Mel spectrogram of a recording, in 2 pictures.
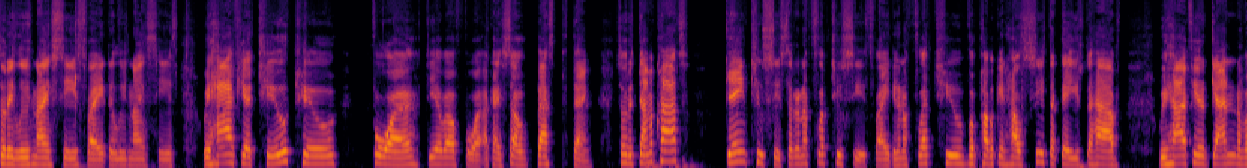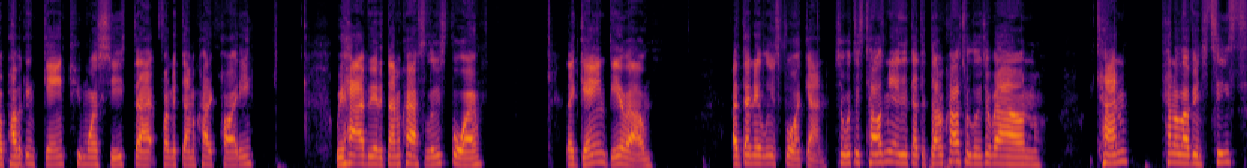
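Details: Adult male host who states he has a deaf accent and difficulty pronouncing certain words; deaf speech (deaf accent).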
